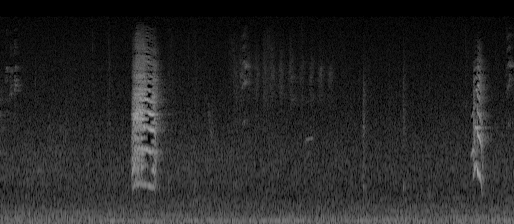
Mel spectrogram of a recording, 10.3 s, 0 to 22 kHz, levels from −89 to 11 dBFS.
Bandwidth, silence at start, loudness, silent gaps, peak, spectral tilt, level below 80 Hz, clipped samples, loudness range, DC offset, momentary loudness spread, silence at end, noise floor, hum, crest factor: 16.5 kHz; 0 s; -27 LUFS; none; -12 dBFS; -1.5 dB/octave; -52 dBFS; under 0.1%; 20 LU; 0.1%; 25 LU; 0 s; -50 dBFS; none; 26 dB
